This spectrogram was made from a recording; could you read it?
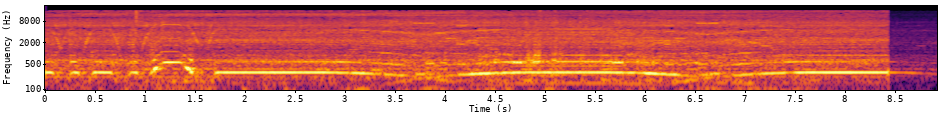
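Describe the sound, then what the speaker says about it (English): A loud 3D printer running on stock stepper motor drivers gives a steady, whining motor tone that slides up and down in pitch as it moves, continuous and close, with no talking. "you can go from a printer that sounds like this"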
